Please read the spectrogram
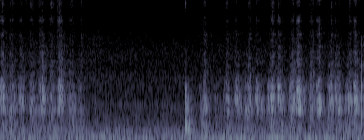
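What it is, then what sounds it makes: Paper scratch-off lottery ticket. A coin held under the fingers scratches the coating off a flat cardboard Arkansas Lottery Double Cash scratch-off ticket lying on a wooden table, in short strokes. The quiet, dry rasping comes in quick bursts centered in the midrange over a low rumble, with a sharper scrape near the middle and louder strokes at the end.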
